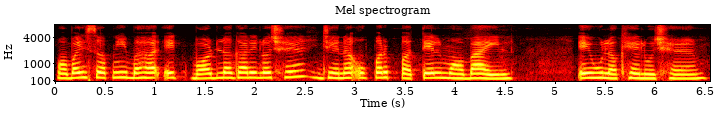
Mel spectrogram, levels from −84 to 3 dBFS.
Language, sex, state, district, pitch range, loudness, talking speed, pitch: Gujarati, female, Gujarat, Valsad, 230-260 Hz, -14 LUFS, 135 wpm, 250 Hz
